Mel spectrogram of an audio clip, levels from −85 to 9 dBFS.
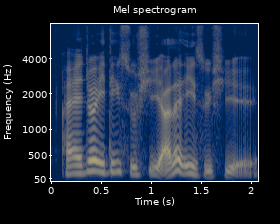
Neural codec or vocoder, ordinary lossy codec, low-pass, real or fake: none; none; none; real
